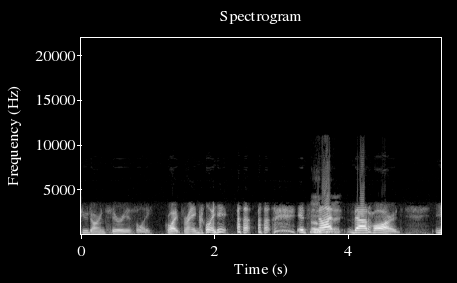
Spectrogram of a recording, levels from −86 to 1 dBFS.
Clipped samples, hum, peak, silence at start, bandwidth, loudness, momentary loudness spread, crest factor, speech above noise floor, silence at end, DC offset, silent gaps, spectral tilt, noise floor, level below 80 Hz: under 0.1%; none; 0 dBFS; 0 s; 9 kHz; -16 LUFS; 16 LU; 16 dB; 19 dB; 0 s; under 0.1%; none; -6 dB/octave; -35 dBFS; -62 dBFS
